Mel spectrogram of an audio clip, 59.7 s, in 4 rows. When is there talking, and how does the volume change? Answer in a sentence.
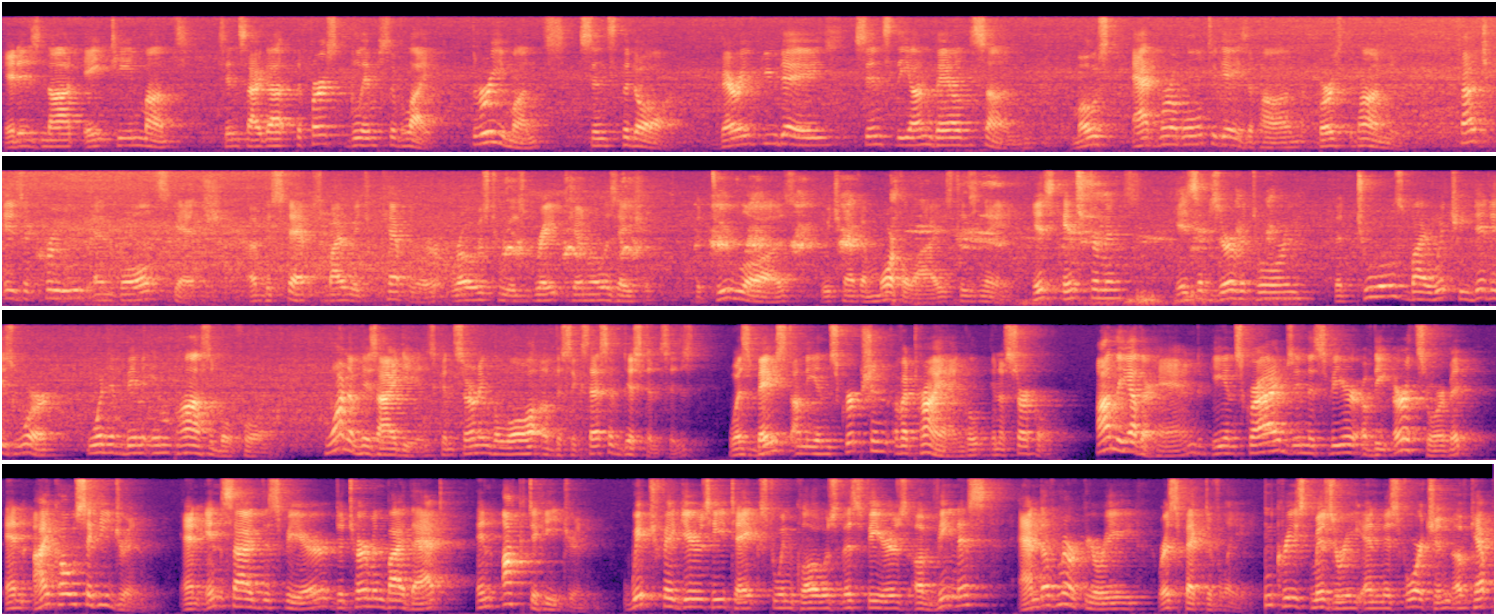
You can hear the talking from 0.0 to 59.7 s, at a steady volume.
